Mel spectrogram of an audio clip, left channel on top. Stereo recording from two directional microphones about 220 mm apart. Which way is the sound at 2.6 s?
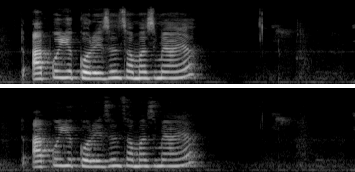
45° left (ahead or behind).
